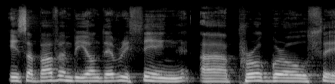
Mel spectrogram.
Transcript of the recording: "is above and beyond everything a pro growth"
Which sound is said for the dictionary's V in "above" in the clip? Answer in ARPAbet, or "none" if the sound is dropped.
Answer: V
